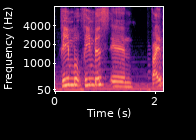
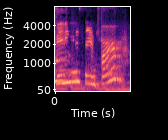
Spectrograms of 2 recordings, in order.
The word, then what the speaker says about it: Phineas and Ferb: Help me out if I pronounce this wrong. Phoebus and Fiber. Phineas and Ferb.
